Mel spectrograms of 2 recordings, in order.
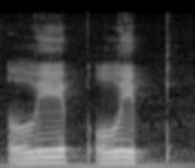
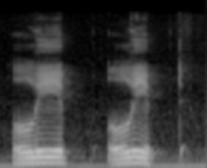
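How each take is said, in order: Both takes have the same delivery.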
